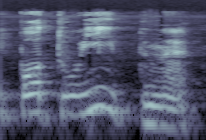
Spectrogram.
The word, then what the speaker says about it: potuitne: Vejam, aqui eu li potuitne, segundo a regra latina da chamada lei da penúltima sílaba.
